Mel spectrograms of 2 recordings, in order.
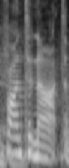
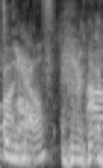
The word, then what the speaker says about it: Fontenot: Yeah, it looks like Fontenot, but it's pronounced Fontenot.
